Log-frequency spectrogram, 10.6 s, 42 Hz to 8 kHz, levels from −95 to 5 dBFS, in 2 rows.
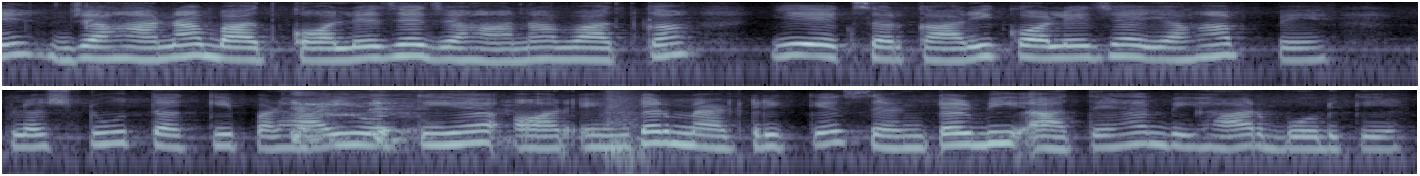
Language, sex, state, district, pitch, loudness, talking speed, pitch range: Hindi, female, Bihar, Gaya, 240 Hz, -29 LUFS, 175 wpm, 225-275 Hz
